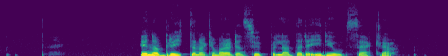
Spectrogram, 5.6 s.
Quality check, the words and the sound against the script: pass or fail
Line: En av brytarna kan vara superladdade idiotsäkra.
fail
